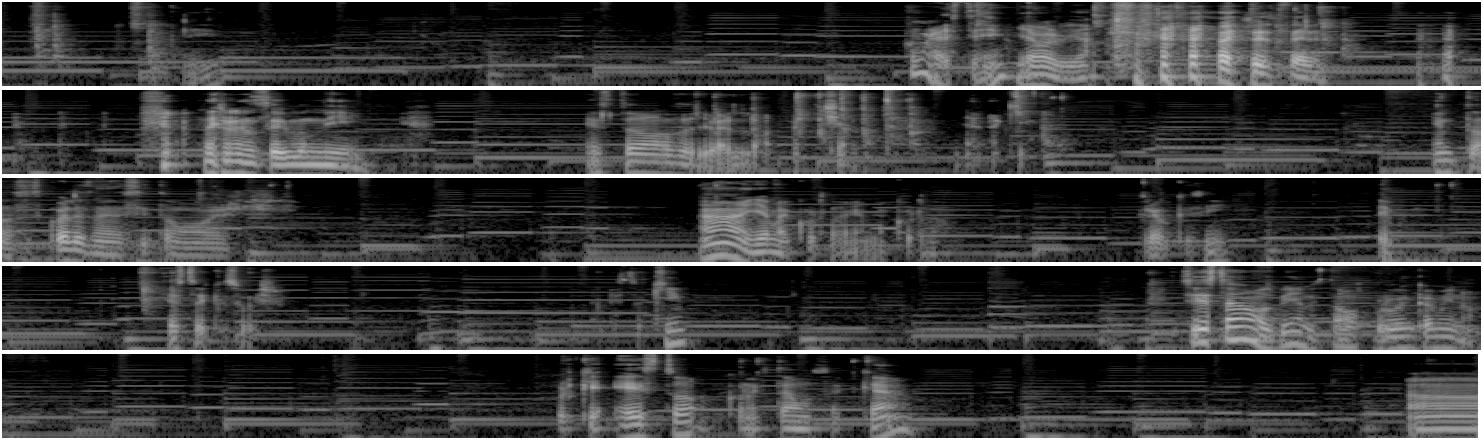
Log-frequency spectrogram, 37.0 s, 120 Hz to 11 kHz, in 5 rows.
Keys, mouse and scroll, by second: 0.1 Return, 0.4 middle click, 1.1 middle click, 1.7 l, 1.9 middle click, 3.0 click, 4.4 middle click, 4.8 shift+middle click, 5.3 middle click, 5.4 space, 5.7 click, 5.8 shift+middle click, 6.3 click, 11.3 KP_8, 11.5 KP_0, 11.7 Return, 12.6 click, 13.3-15.1 scroll up 1, 16.1 click, 16.2 click, 17.0 click, 17.6 click, 18.2 click, 18.4 middle click, 21.9 click, 22.0 middle click, 22.2 scroll up 1, 22.5 middle click, 22.5 scroll down 1, 22.8 Up, 24.8 click, 26.4 click, 26.7 Escape, 26.9 click, 27.8 click, 28.2 scroll down 1, 32.1 Escape, 33.2 click, 33.8 click, 36.6 middle click.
